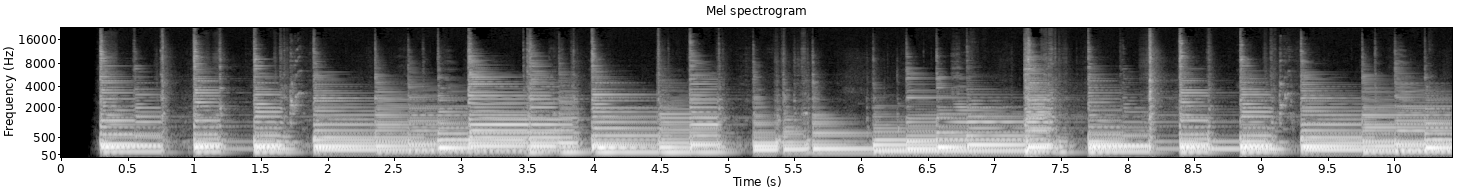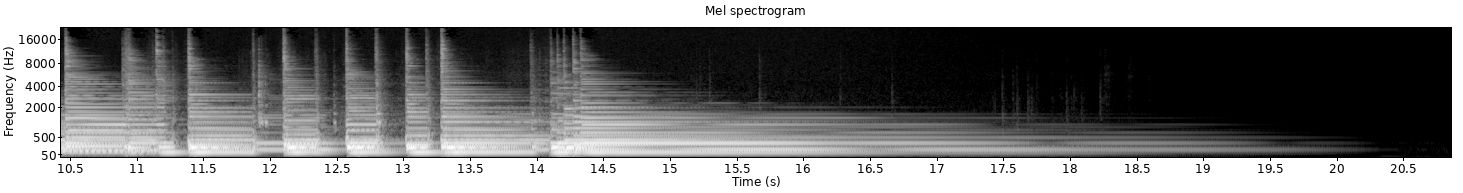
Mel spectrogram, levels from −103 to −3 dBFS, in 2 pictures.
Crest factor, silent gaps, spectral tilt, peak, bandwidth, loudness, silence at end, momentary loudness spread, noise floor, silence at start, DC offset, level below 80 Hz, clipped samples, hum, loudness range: 14 dB; none; -8 dB/octave; 0 dBFS; 16 kHz; -14 LUFS; 3.25 s; 8 LU; under -90 dBFS; 0.3 s; under 0.1%; -52 dBFS; under 0.1%; none; 5 LU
